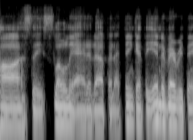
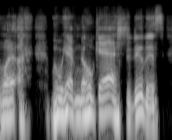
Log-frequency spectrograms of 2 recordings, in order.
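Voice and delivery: laughing; 6 semitones higher, 5 dB louder than usual. Real, not acted. Laughs retelling wedding costs.

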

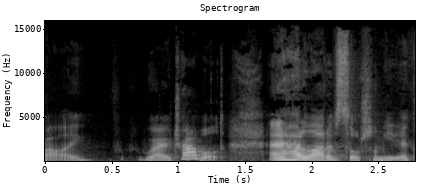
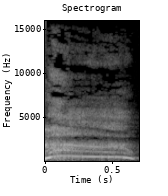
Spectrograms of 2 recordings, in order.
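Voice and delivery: panicked gasp. Retold or imitated. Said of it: "and I was just like".

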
